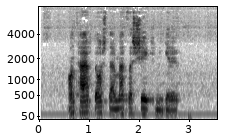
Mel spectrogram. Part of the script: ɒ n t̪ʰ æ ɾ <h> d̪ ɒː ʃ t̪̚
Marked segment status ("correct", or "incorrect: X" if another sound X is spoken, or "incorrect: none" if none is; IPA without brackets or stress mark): correct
